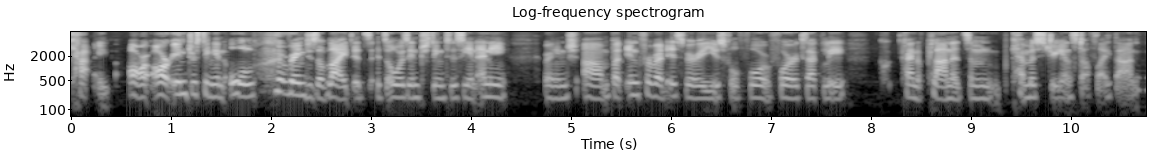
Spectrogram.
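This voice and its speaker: A woman's voice: mid-range voice, flat delivery, a little fast, no room sound. Chatty Swedish-accented woman, dry sound. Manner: enthusiastic, many fillers and restarts. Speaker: co-host, astronomer. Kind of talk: casual science chat.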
